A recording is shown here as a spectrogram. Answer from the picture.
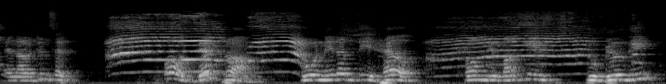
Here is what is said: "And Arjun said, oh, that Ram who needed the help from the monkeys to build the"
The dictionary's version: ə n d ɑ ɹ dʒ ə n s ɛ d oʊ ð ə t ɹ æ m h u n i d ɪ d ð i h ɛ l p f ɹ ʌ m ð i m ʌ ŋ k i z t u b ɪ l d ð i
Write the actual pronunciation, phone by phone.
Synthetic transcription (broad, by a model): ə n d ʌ ɹ dʒ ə n s ɛ d oʊ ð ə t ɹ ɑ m h u n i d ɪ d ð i h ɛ l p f ɹ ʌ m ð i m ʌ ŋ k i t u b ɪ l d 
